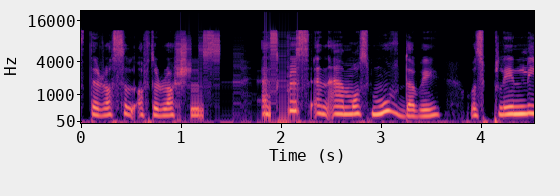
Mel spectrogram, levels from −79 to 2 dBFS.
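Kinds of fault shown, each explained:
Robotic sound from repeated short buffers: from 0.96 to 2.18 s the speech becomes a rigid, metallic buzz fixed at 66.8 Hz that loosely follows the syllables. This is likely from late-arriving audio, with a segment of about 15 ms looped for most of that stretch.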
